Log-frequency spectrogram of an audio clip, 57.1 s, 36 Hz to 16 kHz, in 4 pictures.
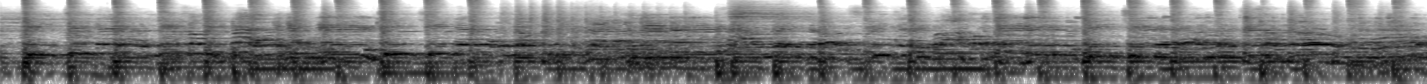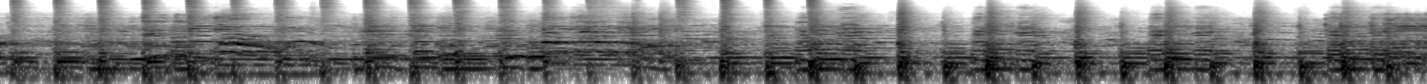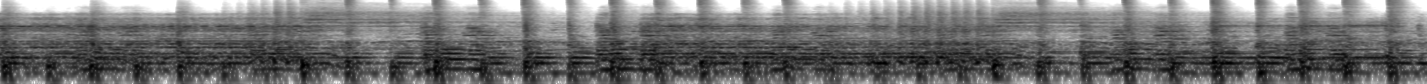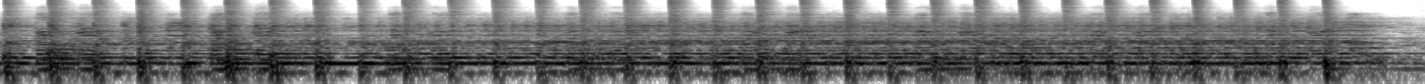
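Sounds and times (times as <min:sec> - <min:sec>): drum kit beat: 0:00.0 - 0:56.5
rock music: 0:00.0 - 0:57.0.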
